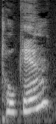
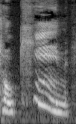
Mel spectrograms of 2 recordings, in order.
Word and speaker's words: Tolkien: okay did you know that it's not actually pronounced tolkien it's pronounced tolkien and he actually wrote about this in a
